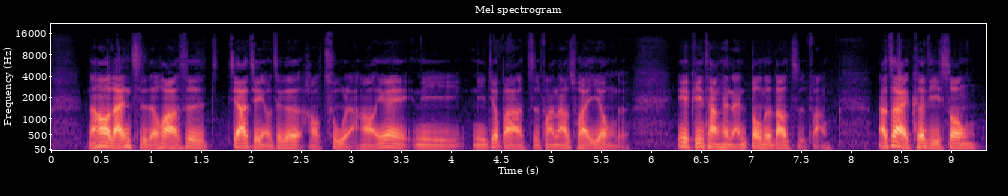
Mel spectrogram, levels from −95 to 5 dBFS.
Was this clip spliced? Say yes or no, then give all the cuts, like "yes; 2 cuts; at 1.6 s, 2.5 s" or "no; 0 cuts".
no; 0 cuts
